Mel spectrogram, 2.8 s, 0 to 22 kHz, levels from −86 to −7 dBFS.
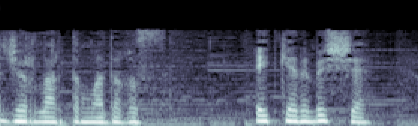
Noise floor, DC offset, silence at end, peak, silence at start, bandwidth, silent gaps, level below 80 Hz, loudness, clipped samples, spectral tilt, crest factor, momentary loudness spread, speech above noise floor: -36 dBFS; under 0.1%; 0 s; 0 dBFS; 0 s; 8.4 kHz; none; -40 dBFS; -18 LUFS; under 0.1%; -6 dB/octave; 18 dB; 21 LU; 20 dB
